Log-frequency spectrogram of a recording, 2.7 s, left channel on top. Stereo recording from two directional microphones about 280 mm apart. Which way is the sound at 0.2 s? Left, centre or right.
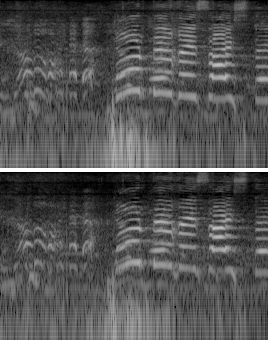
Centre.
